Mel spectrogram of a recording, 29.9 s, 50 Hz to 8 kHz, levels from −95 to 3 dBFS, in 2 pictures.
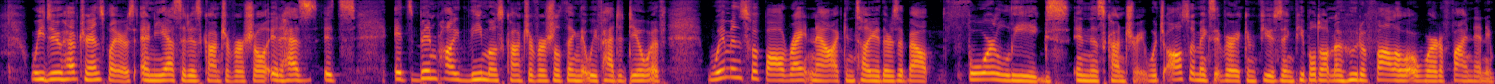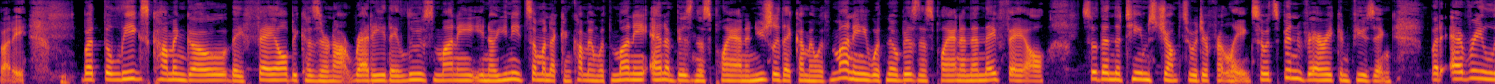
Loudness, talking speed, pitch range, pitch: -20 LUFS, 240 wpm, 180-215 Hz, 195 Hz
